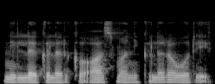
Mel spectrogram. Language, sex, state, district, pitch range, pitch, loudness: Rajasthani, male, Rajasthan, Churu, 100-110 Hz, 105 Hz, -23 LUFS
